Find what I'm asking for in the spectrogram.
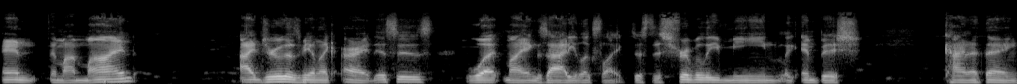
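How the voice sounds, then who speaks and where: Against a quiet background, a man with a fairly low pitch talks at a fairly slow pace with fairly even intonation. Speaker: comic artist and streamer; comic artist, streamer. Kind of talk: casual livestream chat while drawing. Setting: home studio livestream. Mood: relaxed, laughing, storytelling. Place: home room. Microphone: studio mic.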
